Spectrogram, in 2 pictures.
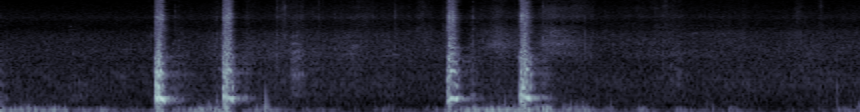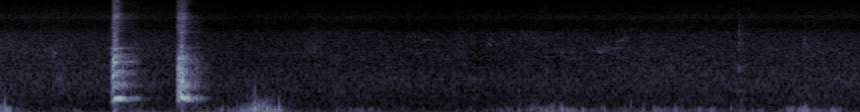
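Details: Barks in quick pairs ring out during a first meeting between Rasta, a large female Newfoundland inviting play, and four-month-old puppy Jessie at home; three pairs of loud barks are separated by quieter pauses with soft thuds and movement.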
